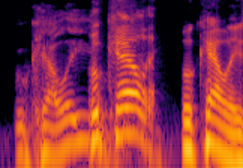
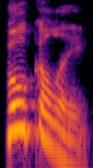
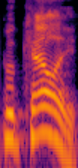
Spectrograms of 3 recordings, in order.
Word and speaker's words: Bukele: Bukele. So extraordinary El Salvador. Or if you're Alex Jones, you can pronounce it Bukele.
